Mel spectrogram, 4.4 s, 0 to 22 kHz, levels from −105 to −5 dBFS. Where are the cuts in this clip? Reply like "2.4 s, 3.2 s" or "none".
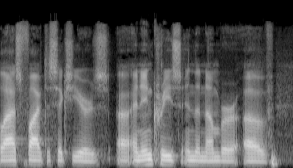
none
